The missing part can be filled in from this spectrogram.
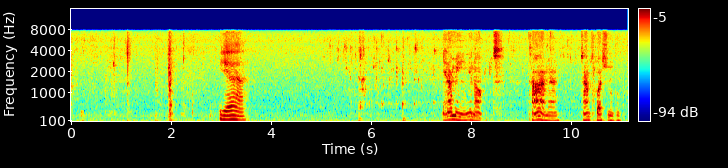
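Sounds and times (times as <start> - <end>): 
speech: 3.0 - 3.6, 7.5 - 8.6, 9.2 - 11.1
water pouring into a container: 5.2 - 10.8.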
